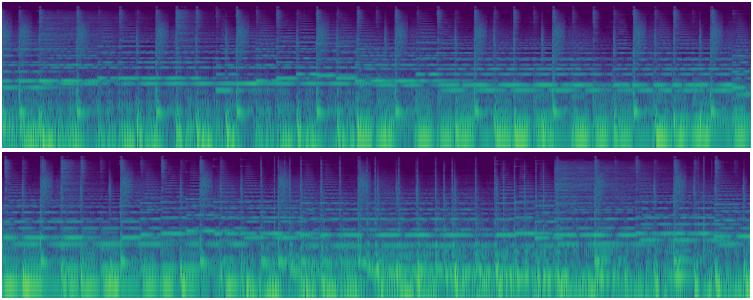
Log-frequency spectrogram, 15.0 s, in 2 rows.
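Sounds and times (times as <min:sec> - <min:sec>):
soundcard test intro music: 0:00.0 - 0:14.9.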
